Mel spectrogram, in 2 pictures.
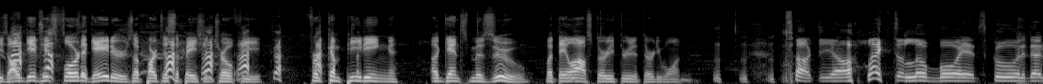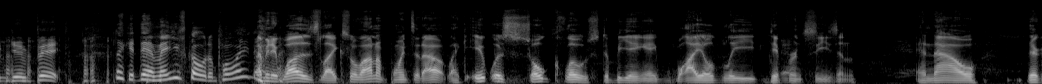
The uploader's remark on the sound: joins the show live from Twin Peaks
